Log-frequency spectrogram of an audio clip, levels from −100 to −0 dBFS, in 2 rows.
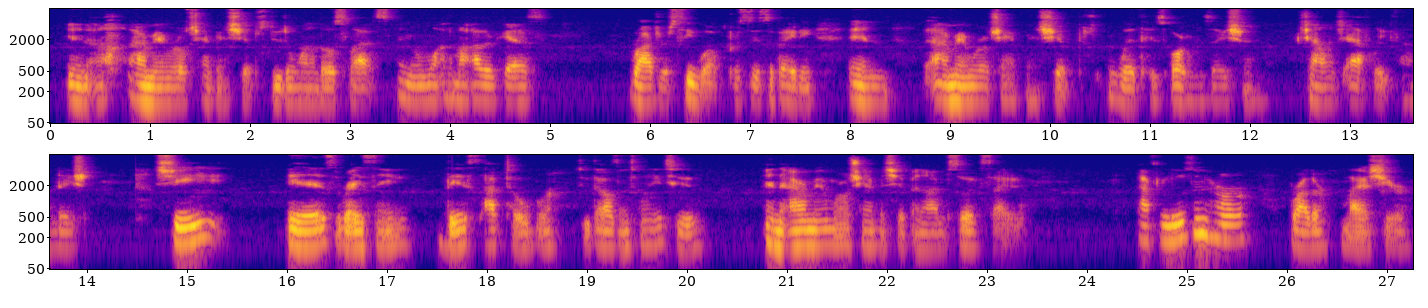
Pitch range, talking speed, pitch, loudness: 125-180 Hz, 110 wpm, 135 Hz, -20 LUFS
